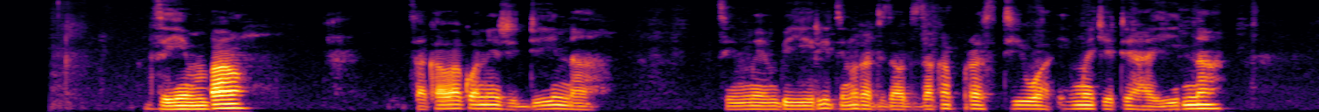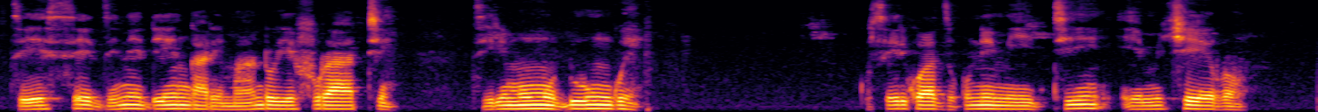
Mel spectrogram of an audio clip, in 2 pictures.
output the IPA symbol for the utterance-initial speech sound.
d͡z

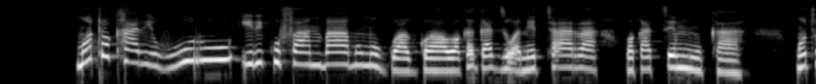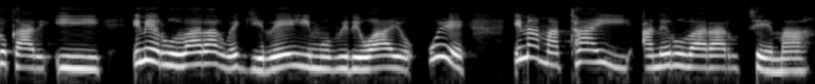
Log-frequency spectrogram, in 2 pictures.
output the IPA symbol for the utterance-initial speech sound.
m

